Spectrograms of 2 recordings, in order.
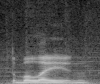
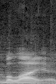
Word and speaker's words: Malaya: because we get the Malayan, I believe that's how you pronounce it, Sultanate traditions, because you say Malaysia, and that's not Malaya, it's Malaya. God, I always mess it up, my bad.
